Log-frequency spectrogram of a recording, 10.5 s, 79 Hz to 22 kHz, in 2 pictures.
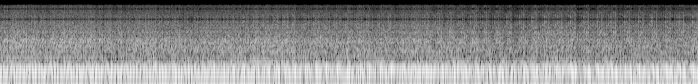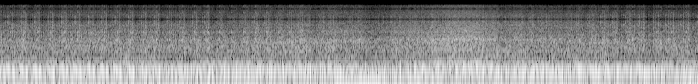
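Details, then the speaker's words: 1980 International Harvester Travelall with Nissan SD33 turbo diesel, after the filter service and bleeding air from the fuel system: steady, even idle with a smooth low rumble and no misses or hunting; this is how it's supposed to sound. "Did you hear all the air come out of it? >> All right. That's how it's supposed to sound."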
